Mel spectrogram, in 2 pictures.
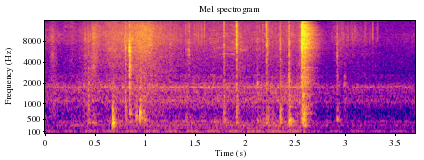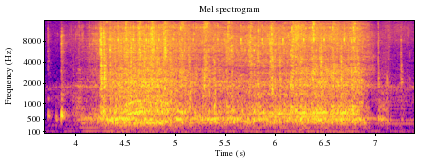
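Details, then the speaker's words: Juki HZL-series household sewing machine after repair of feed regulation cam and bobbin case, zigzag stitch test; quick even needle chatter in a steady burst, no knocking or grinding, smooth and healthy. "네, 지그재 바느질이 정상적으로 되고 있고요."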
